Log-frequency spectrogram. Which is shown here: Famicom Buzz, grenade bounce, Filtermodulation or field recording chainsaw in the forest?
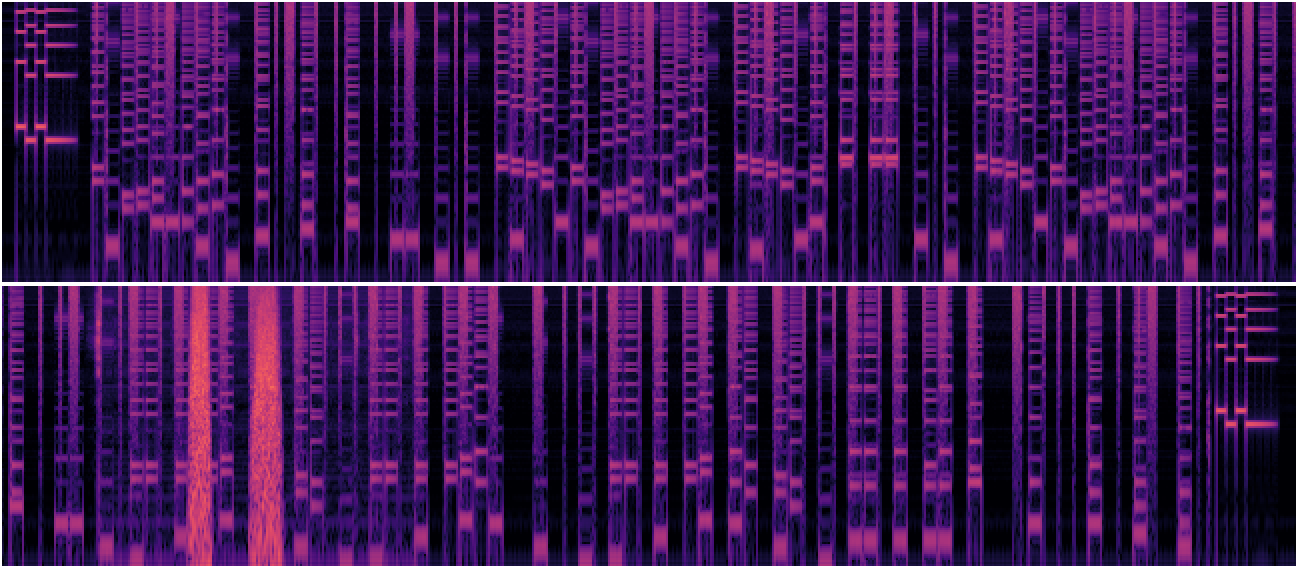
Famicom Buzz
